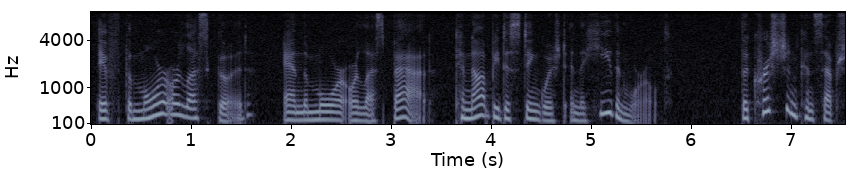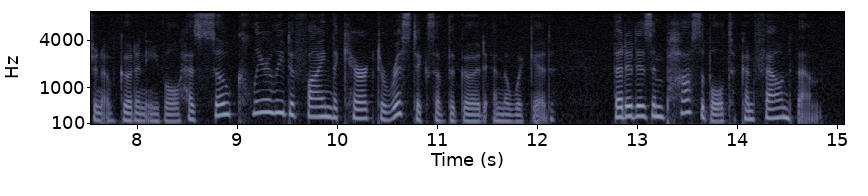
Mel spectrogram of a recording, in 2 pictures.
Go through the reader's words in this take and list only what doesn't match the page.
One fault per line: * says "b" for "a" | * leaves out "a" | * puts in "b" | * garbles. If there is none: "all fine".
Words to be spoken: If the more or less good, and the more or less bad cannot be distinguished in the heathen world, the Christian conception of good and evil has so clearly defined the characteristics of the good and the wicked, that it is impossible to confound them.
all fine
